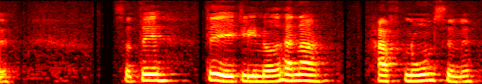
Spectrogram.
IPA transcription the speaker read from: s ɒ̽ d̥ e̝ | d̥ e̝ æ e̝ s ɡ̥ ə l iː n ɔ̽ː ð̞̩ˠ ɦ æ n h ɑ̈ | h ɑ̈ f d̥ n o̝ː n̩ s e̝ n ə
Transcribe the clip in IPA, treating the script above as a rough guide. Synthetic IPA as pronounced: s ɒ̽ d̥ e̝ | d̥ e̝ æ e̝ ɡ̥ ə l iː n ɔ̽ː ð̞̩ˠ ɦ æ n h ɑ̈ | h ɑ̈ f d̥ n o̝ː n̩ s e̝ n ə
